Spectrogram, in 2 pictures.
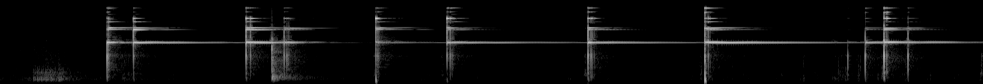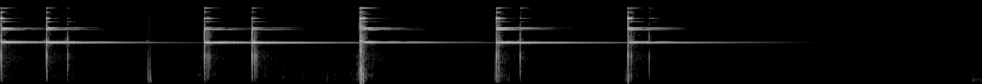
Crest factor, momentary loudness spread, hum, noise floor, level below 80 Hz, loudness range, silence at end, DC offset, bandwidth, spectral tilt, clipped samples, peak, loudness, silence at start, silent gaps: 22 dB; 21 LU; none; -72 dBFS; -70 dBFS; 6 LU; 2.6 s; under 0.1%; 15.5 kHz; 3 dB/octave; under 0.1%; 0 dBFS; -17 LUFS; 1.05 s; none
